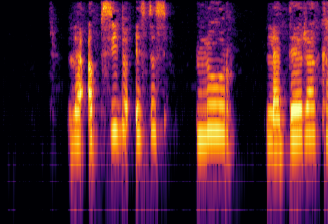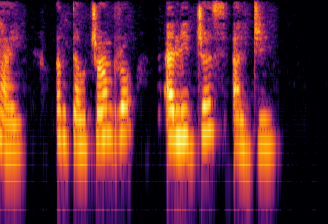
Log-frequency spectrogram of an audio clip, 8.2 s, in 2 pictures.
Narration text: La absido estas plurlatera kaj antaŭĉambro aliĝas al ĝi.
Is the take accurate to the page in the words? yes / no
yes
